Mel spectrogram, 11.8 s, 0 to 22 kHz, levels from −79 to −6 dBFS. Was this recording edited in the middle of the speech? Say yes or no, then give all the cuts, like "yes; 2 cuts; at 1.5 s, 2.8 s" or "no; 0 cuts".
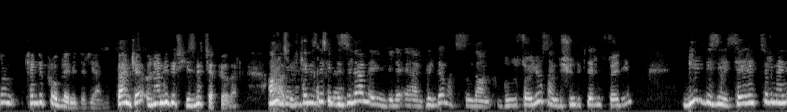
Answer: no; 0 cuts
